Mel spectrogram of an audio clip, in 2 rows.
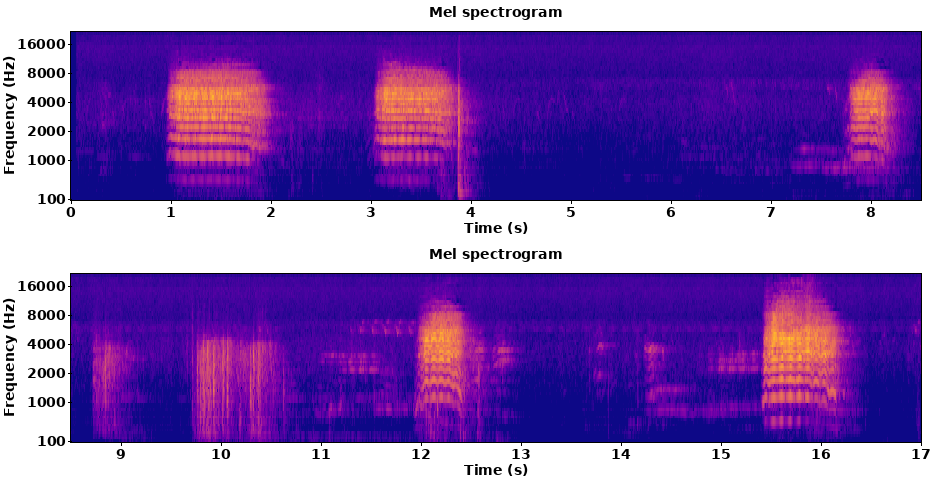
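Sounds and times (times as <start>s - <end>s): goat kid bleating: 1.0s - 2.1s, 3.0s - 3.9s, 7.6s - 8.4s, 11.0s - 12.8s, 14.7s - 16.5s.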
